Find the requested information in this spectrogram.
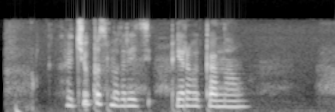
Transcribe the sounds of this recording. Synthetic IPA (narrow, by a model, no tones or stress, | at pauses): xat͡ʃupɐsmat̪ɾɛt͡sʲpʲɛrvɨkanalˠ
